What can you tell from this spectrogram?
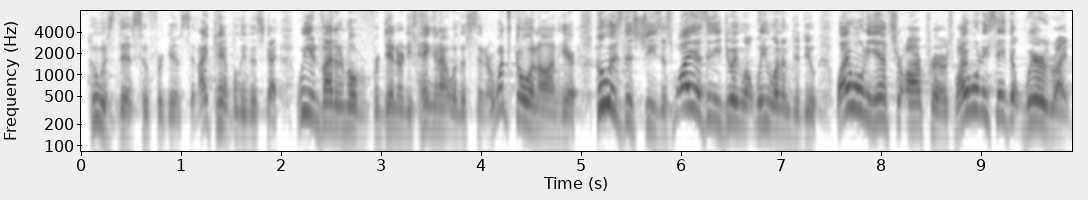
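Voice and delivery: mock outrage, rising steadily in pitch; indignant grumbling. Acts out indignant Pharisee guests complaining.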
